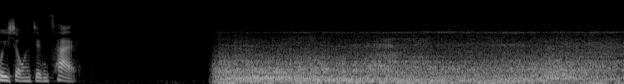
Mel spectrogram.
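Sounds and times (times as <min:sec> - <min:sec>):
speech: 0:00.0 - 0:00.9
military jet roaring overhead: 0:02.1 - 0:06.2.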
